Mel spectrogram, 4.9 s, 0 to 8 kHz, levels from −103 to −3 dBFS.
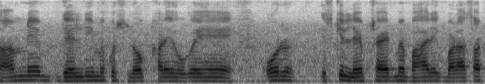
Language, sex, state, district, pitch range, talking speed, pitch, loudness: Hindi, male, Chhattisgarh, Bilaspur, 130-145 Hz, 220 wpm, 135 Hz, -16 LUFS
